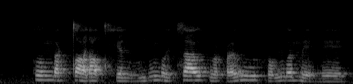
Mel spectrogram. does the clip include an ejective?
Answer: no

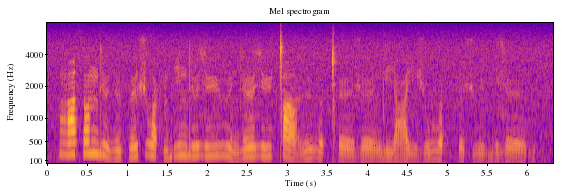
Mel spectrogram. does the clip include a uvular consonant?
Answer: no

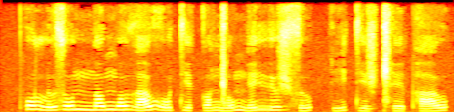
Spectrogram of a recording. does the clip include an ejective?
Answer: no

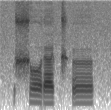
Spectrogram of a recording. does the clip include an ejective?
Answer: yes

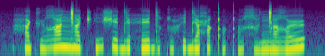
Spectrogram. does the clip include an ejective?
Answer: yes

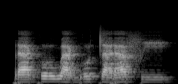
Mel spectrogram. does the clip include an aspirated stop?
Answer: no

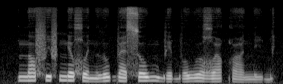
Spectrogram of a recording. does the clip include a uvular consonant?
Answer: yes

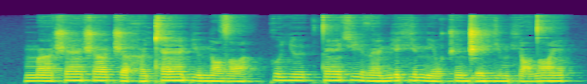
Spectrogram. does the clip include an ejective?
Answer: no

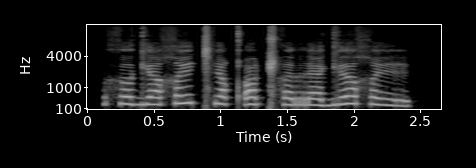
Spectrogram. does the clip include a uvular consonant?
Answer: yes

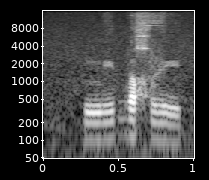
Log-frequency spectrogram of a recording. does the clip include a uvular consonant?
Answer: yes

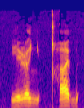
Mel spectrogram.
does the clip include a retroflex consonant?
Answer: yes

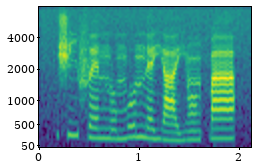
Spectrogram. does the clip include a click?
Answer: no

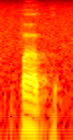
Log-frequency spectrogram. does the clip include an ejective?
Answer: no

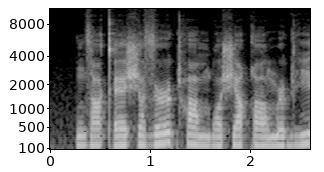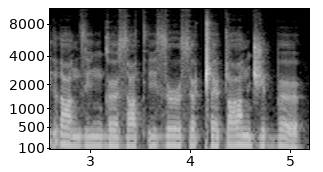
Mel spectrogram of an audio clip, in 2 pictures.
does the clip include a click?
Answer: yes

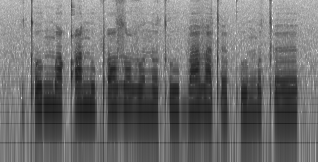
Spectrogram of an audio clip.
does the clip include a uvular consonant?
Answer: yes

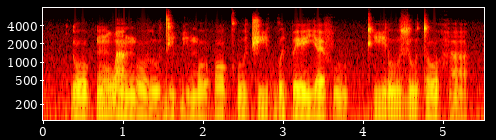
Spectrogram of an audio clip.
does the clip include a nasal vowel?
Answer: yes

